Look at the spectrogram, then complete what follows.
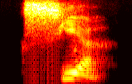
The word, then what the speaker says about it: Xia: La dinastía Xia, con X-I-A. Así se escribe, la dinastía Xia.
